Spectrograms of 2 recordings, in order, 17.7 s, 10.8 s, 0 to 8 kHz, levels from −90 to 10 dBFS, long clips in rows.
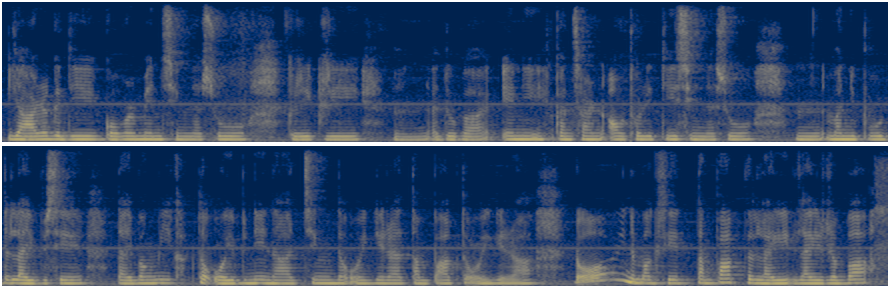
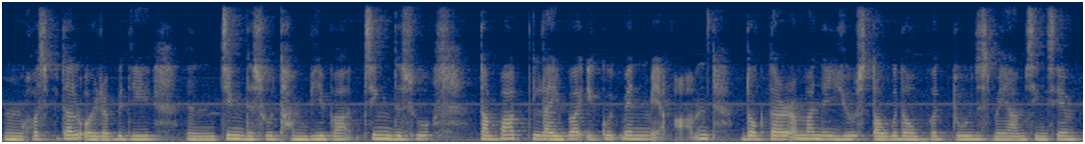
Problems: none marked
